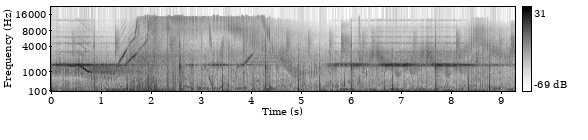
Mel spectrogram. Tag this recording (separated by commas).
Throbbing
